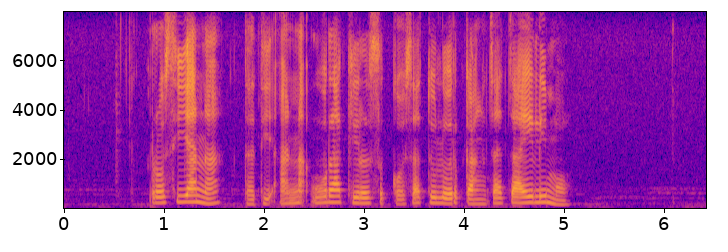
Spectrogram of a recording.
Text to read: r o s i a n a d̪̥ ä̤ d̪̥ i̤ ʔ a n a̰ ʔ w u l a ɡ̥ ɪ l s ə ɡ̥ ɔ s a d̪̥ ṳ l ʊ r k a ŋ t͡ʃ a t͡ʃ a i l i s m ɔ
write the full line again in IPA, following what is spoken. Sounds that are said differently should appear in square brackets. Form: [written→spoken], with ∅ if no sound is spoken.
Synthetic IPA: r o s i a n a d̪̥ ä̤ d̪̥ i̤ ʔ a n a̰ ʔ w u [l→ɾ] a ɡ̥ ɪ l s ə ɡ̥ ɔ s a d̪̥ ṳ l ʊ r k a ŋ t͡ʃ a t͡ʃ a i l i [s→∅] m ɔ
